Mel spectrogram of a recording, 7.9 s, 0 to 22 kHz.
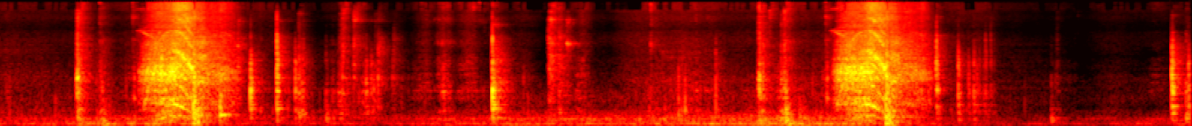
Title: Makita DBN600 misfiring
